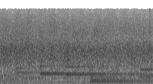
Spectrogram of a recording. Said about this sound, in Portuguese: Quem crê nessa palavra? Aplaude o nome do Senhor. Aplaude o nome do Senhor.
